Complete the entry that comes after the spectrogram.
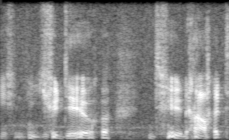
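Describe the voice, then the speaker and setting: Put-on character voice from a man, medium in pitch. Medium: game stream. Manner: warm, formal, grandiose.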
